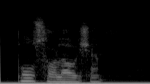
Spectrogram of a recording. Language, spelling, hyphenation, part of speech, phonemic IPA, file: Dutch, polshorloge, pols‧hor‧lo‧ge, noun, /ˈpɔls.ɦɔrˌloː.ʒə/, Nl-polshorloge.ogg
- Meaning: wristwatch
